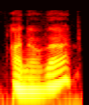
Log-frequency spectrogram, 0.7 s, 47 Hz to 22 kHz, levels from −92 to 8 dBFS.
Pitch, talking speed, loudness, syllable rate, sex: 140 Hz, 270 wpm, -14 LUFS, 6.7 syllables/s, male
